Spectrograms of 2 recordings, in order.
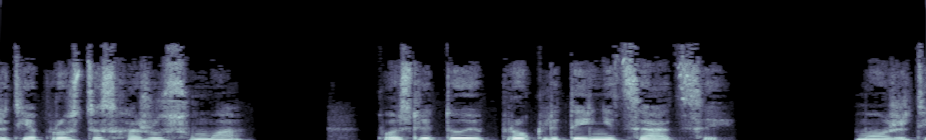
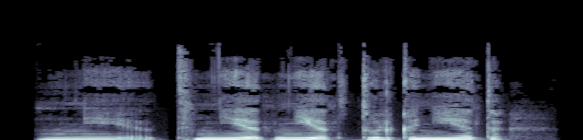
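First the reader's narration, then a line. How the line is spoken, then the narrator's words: Moaning. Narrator (Russian): простонала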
